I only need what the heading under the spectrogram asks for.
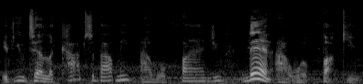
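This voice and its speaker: A man's voice: a little high, big pitch swings, moderate pace, noisy background. An actor playing a brash, foul-mouthed male thug in a video game, with a cocky, slangy, threatening manner. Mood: cocky, menacing.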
